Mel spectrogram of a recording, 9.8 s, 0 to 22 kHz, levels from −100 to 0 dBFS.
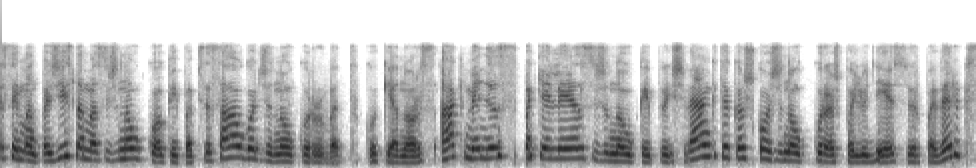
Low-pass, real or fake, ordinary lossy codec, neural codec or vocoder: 7.2 kHz; real; Opus, 24 kbps; none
